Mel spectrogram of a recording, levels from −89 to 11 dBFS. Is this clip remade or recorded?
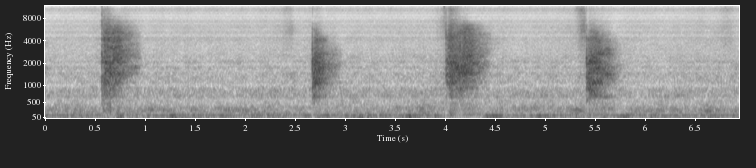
remade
